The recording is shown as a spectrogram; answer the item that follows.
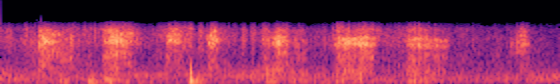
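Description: A small dog whimpering in short, repeated cries, about two a second.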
